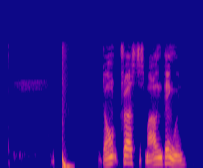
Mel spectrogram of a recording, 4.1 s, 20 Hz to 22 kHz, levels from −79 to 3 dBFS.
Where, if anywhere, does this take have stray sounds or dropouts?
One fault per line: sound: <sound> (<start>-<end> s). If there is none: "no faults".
sound: thud (1.2-1.5 s)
